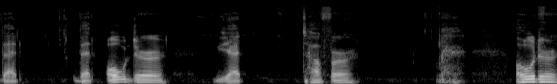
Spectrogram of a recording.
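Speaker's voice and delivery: loud, talking through laughter. Discussing Ben Affleck's Batman with the other speaker, laughing while talking. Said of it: "I'm laughing in the comment".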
